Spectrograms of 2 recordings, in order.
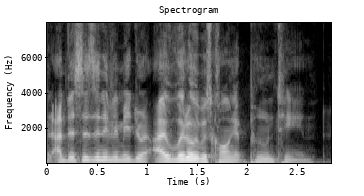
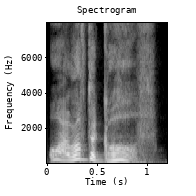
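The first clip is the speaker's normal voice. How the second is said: put-on Scottish Chinese accent; 3 semitones higher than usual. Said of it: "Scottish Chinese guy".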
